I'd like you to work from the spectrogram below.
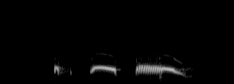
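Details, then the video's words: Spotted dove lure call to draw a rival: a short soft note, then two longer, mellow coos, the last fuller and slightly burry, nothing else heard. "Suara pikat tekukur memanggil lawan"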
